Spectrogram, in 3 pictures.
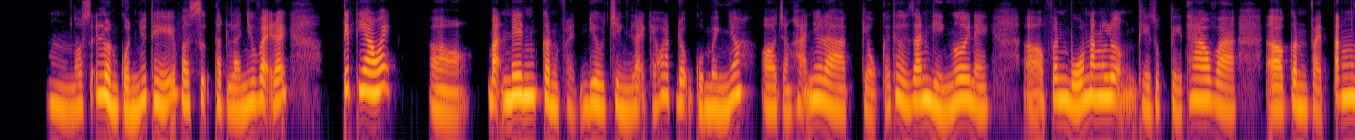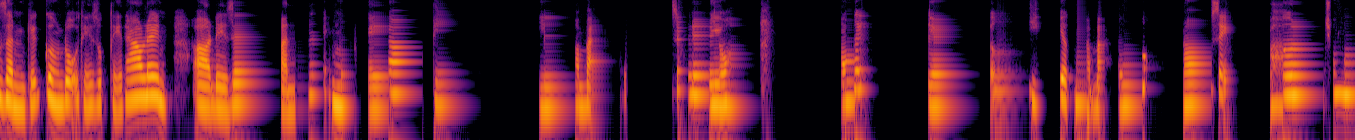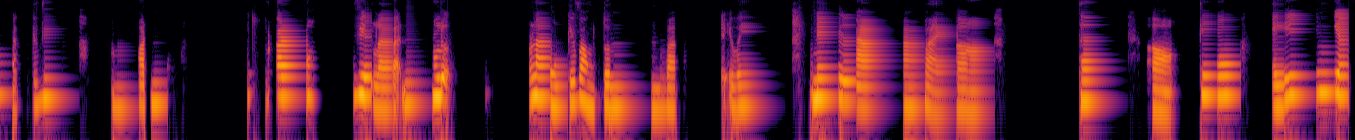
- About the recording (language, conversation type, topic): Vietnamese, advice, Vì sao tôi hồi phục chậm sau khi bị ốm và khó cảm thấy khỏe lại?
- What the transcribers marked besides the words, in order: other background noise; distorted speech; unintelligible speech; tapping; unintelligible speech; unintelligible speech; unintelligible speech; unintelligible speech; unintelligible speech; unintelligible speech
